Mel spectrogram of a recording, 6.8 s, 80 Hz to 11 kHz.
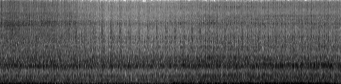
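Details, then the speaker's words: Dodge 360 V8, long unused, started cold on choke after refilling antifreeze. Steady, even low idle; the earlier rattly, clanky noise is gone. Normal idle. "Okay, good news. Starts, and I don't hear that rattly, clanky noise."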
